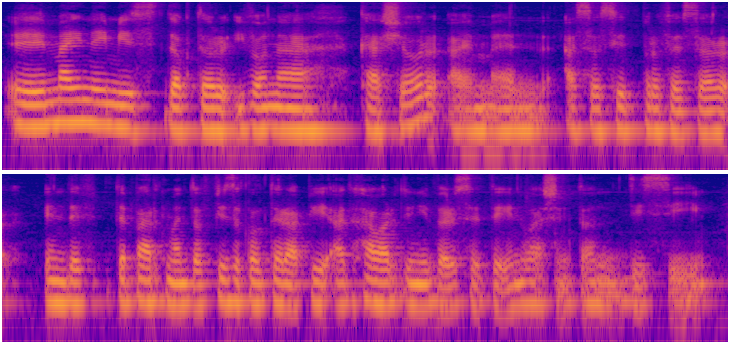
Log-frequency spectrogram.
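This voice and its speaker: A middle-aged woman from Poland with a Polish accent, giving a conference presentation as a physical therapy professor, often pausing with "uh" fillers. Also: very deep voice, little pitch movement, gravelly, dark tone. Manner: frequent hesitations with many "uh" fillers.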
